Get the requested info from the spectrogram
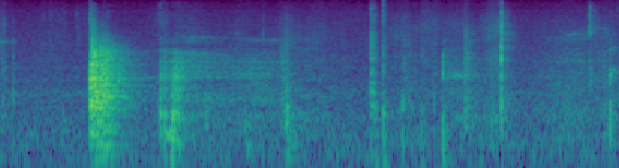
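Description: Tarot cards being handled: a sharp snap of a card about half a second in, then softer slides and a few light clicks as a card is drawn from the deck and laid down.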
